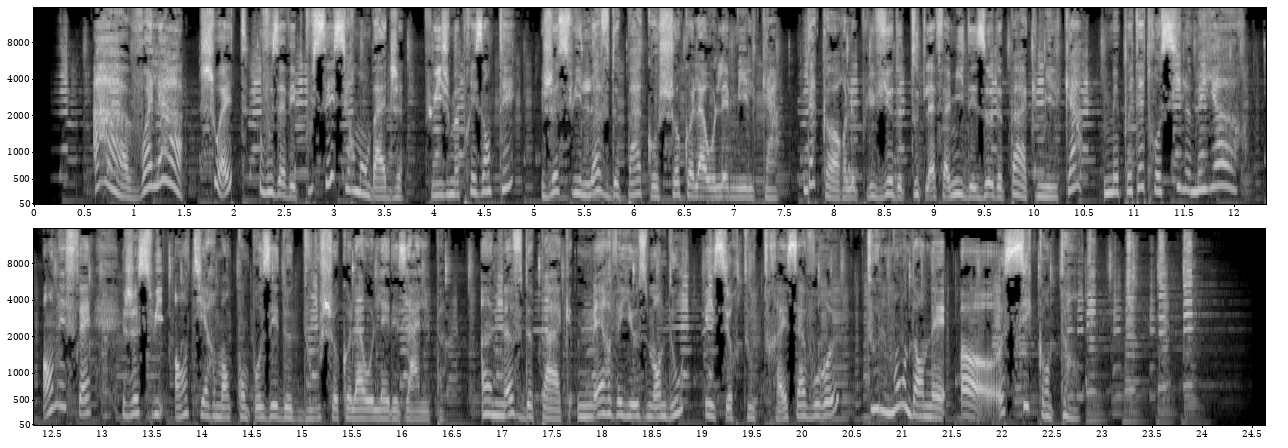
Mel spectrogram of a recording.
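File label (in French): french Belgian female commercial; voice demos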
